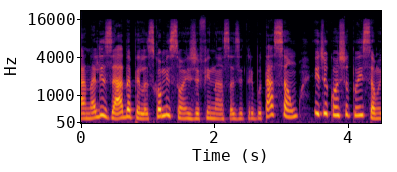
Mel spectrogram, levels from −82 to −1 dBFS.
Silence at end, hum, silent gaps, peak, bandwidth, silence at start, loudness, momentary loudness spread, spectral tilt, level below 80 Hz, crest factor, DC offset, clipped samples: 0 s; none; none; -4 dBFS; 16.5 kHz; 0 s; -20 LUFS; 10 LU; -5 dB/octave; -58 dBFS; 16 dB; under 0.1%; under 0.1%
